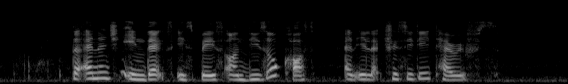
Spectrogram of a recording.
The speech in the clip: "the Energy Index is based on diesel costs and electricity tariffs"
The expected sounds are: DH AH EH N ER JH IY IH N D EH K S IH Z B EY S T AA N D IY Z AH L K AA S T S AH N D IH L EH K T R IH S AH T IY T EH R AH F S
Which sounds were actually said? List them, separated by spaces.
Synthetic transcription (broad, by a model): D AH EH N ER JH IY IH N D EH K S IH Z B EY S T AA N D IY Z AH L K AA S T AH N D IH L EH K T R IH S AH T IY T EH R AH F S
